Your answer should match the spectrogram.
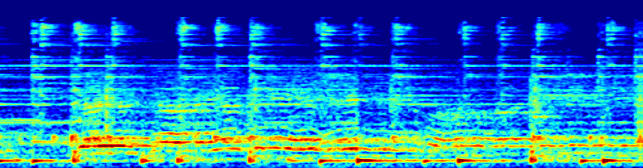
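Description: Devotional kirtan: voices chanting a mantra to a steady beat of about three strikes a second from ringing hand cymbals and a drum.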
